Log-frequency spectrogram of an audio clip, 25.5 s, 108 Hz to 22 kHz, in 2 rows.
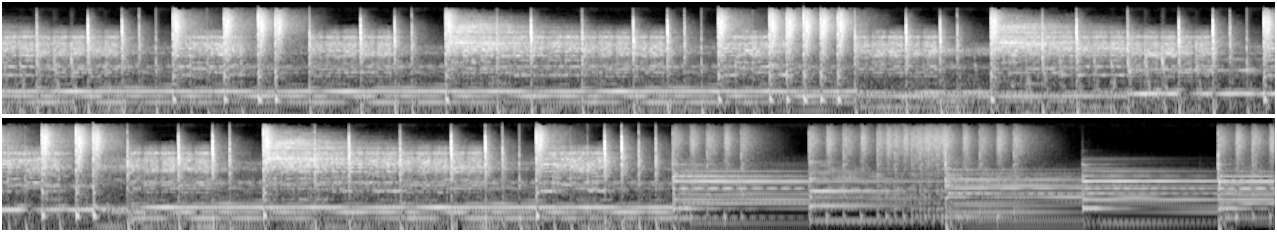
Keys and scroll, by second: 0.2 ctrl+z, 1.7 ctrl+z, 4.1 Tab, 4.5 ctrl+a, 4.8 Down, 6.0 End, 7.2 Home, 7.7 ctrl+s, 8.1 space, 8.2 Right, 8.3 ctrl+Return, 8.7 ctrl+s, 10.6 Left, 14.3 Down, 14.4 Up, 15.3 Down, 18.1 Right, 18.7 Tab, 20.8 ctrl+s, 21.1 ctrl+Up, 22.0 Tab, 22.1 ctrl+Up, 22.3 ctrl+s.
